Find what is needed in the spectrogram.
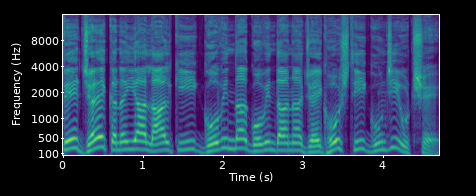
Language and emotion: Gujarati, neutral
